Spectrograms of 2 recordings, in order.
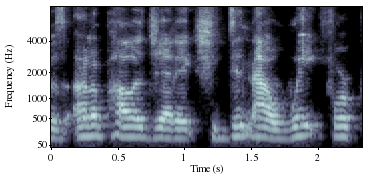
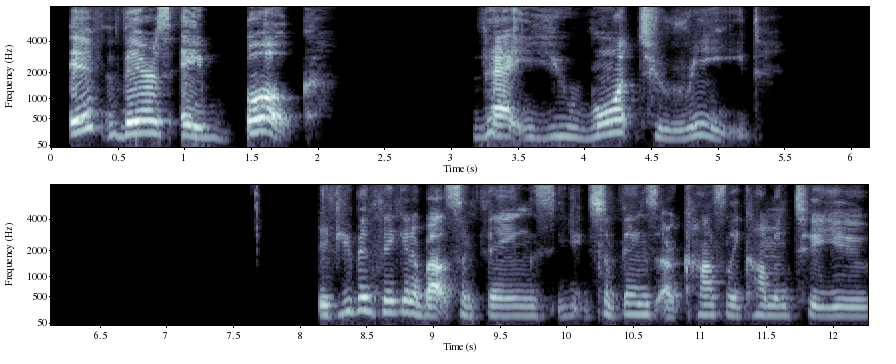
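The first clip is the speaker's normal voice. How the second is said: measured, unhurried, a little slower, deliberate delivery; 3 dB louder than usual. Addressing listeners and wanting them to take this in, a little slower. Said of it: "I'm going to say it a little slower".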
